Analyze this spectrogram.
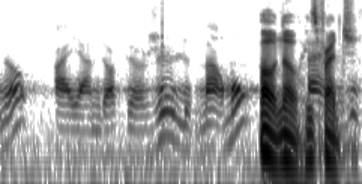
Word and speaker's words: Marmont: He said Marmont, which is, you know, the way you would pronounce it in French.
